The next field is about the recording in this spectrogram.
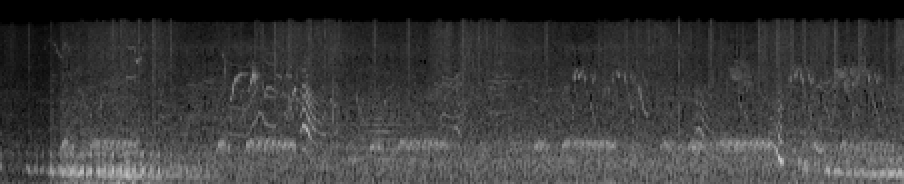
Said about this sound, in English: As they move, the young cats stay in touch using bird-like chirrups.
